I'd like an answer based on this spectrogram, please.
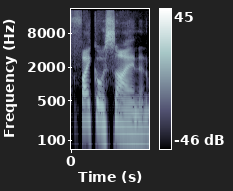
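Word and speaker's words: phycocyanin: But the main one is a blue one called ficoyan which is spelled with a phy. It's ph y c o c a n i n. Most people have probably never heard of ficoyanin, but when I finish, you're gonna want to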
